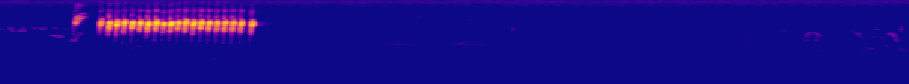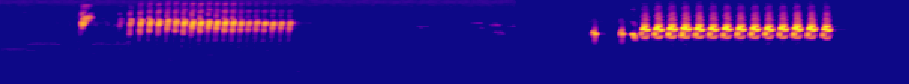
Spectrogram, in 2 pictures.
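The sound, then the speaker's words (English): A Western Meadowlark gives its rattle call: high, dry, buzzy chatters in three short bursts separated by silence, the last one more sharply pulsed. “Here are the rattling sounds from different species in the Icterid family. First is Western Meadowlark.”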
